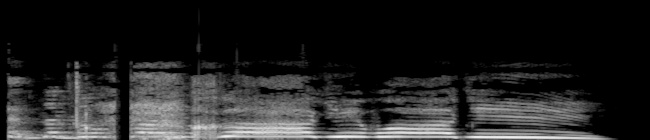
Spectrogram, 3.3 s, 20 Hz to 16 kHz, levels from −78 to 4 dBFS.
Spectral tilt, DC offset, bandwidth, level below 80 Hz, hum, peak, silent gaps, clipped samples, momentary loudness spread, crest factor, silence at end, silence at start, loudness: -4 dB/octave; under 0.1%; 9 kHz; -64 dBFS; none; 0 dBFS; none; under 0.1%; 9 LU; 10 dB; 0.25 s; 0.05 s; -10 LUFS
